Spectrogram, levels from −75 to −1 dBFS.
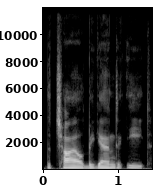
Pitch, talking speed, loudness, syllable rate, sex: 120 Hz, 205 wpm, -18 LUFS, 4.6 syllables/s, male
